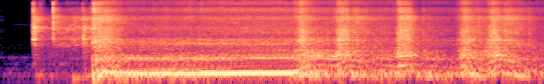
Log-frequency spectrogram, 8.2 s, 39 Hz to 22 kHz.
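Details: LS-swapped 2nd Gen Camaro, stock 5.3 truck V8 on a returnless fuel setup with Walbro external pump: starter whirs briefly, engine catches cleanly and settles into a steady, deep, even idle with light blips; normal start and idle.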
